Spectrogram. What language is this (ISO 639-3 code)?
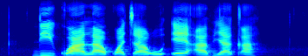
nso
